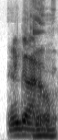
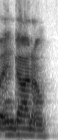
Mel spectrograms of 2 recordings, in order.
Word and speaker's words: Ngannou: Ngannou. That's why I kept calling him Francis. I didn't want to mispronounce his name. So Ngannou.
